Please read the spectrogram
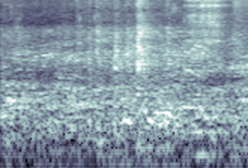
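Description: Steady background din of a busy restaurant dining room: indistinct voices and general clatter, with a couple of light clicks a little past the middle.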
